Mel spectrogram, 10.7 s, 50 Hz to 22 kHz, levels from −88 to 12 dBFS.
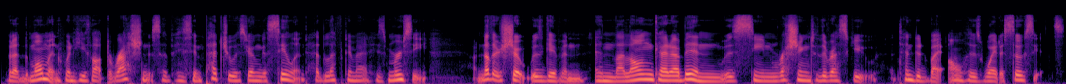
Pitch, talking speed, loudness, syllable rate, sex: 175 Hz, 225 wpm, -22 LUFS, 6.3 syllables/s, female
